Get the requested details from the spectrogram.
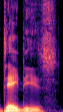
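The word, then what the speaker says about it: Daibes: Fred Davies I think deities is how it's pronounced it's like Davies but with a d a d and a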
